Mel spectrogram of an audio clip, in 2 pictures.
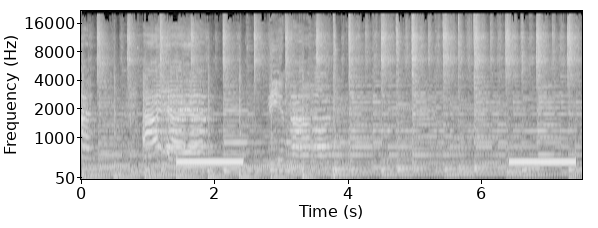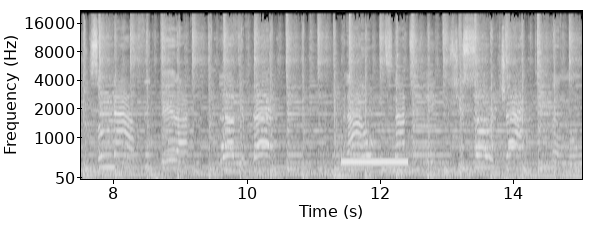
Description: Ringback tone (Europe, 425 Hz), with noise.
